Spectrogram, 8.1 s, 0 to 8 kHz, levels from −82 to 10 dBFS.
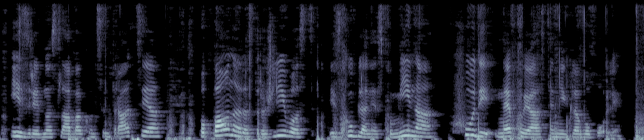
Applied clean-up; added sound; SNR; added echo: classical method Wiener filter.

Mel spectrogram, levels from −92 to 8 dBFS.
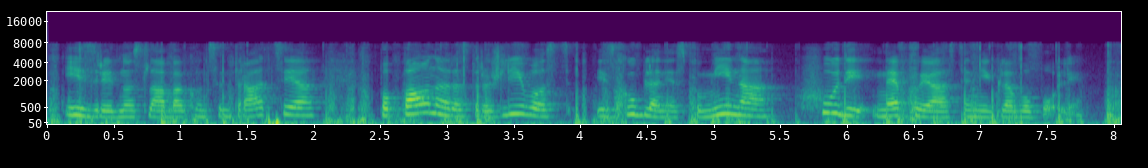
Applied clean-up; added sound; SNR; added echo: none; Writing; 6 dB; none.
